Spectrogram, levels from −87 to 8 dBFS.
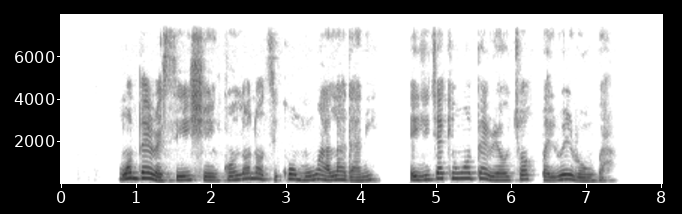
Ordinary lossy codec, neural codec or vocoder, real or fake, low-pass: none; none; real; 7.2 kHz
